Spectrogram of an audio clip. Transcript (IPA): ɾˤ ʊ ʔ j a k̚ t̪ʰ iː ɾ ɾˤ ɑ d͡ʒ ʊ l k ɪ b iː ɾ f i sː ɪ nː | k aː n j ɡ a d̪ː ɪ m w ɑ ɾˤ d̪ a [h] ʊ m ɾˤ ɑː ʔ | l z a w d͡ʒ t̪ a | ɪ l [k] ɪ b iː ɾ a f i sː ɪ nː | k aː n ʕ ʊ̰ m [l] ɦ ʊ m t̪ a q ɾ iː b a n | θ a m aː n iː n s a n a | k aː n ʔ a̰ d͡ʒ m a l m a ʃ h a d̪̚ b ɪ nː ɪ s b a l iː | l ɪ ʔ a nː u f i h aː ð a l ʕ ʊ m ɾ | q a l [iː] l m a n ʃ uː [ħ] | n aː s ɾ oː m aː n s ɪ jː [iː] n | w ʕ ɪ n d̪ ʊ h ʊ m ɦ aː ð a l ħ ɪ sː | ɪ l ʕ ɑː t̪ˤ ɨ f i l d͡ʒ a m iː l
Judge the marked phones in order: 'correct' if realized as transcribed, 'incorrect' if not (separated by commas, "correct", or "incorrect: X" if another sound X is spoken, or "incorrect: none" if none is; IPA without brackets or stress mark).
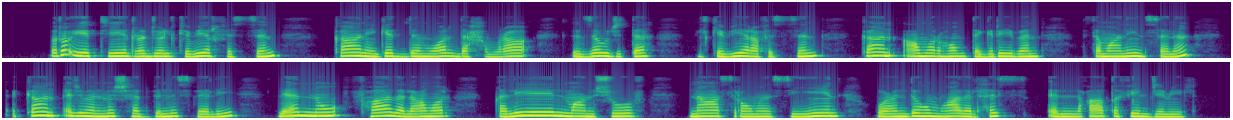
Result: incorrect: ħ, correct, incorrect: ɾ, correct, incorrect: f, correct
